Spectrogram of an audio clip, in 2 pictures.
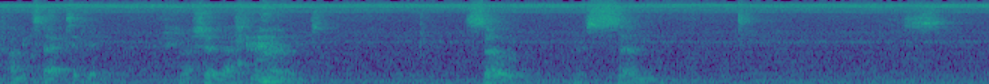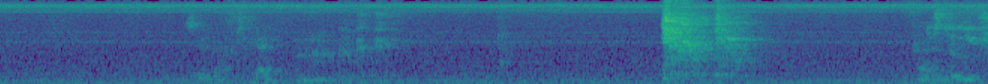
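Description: A man speaks calmly in a large echoing room.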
